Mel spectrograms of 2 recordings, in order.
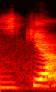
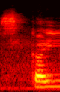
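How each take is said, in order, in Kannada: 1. ಈ ಪದ ya ಶಬ್ದದಲ್ಲಿ ಕೊನೆಯಾಗುತ್ತದೆ. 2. ಈ ಪದ ai ಶಬ್ದದಲ್ಲಿ ಕೊನೆಯಾಗುತ್ತದೆ. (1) "ಸ್ಕ್ಯಾ ಅಂತ ಓದ್ಲಿಲ್ಲ" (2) "ಸ್ಕೈ ಅಂತ ಹೇಳಿ ಓದ್ತೀವಿ"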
